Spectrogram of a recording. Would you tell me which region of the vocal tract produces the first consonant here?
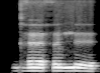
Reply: velum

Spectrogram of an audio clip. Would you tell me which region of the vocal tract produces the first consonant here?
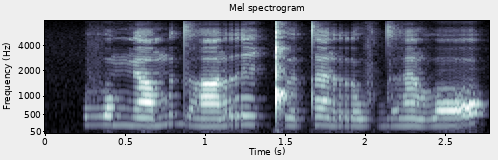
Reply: lips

